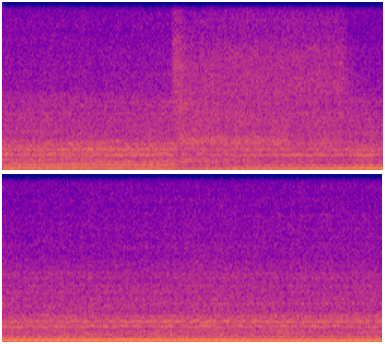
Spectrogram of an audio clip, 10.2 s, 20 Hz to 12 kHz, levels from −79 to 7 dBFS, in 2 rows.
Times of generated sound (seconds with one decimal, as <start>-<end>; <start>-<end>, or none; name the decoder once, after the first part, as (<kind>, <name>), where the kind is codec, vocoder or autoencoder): 0.0-10.2 (vocoder, BigVGAN v2)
